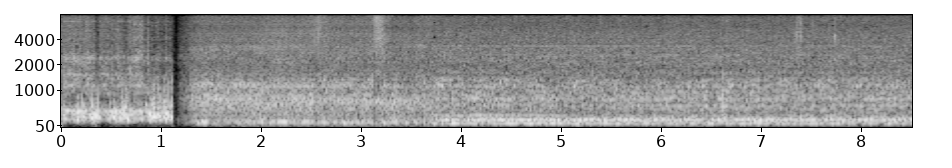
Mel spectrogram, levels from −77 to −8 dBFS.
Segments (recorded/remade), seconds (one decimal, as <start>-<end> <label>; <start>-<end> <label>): 0.0-1.2 recorded; 1.2-3.7 remade; 3.7-8.5 recorded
